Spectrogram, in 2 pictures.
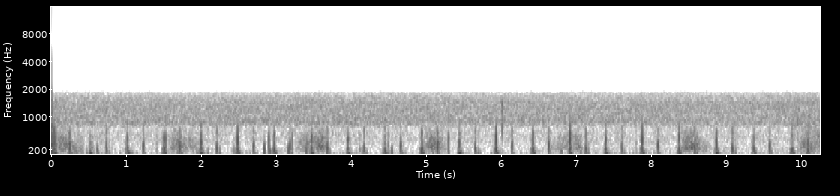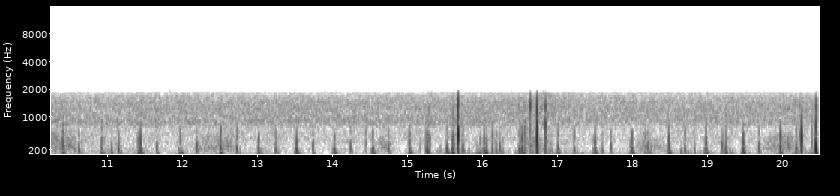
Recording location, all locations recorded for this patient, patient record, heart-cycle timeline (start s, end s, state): tricuspid valve (TV)
aortic valve (AV)+pulmonary valve (PV)+tricuspid valve (TV)+mitral valve (MV)
#Age: Child
#Sex: Female
#Height: 104.0 cm
#Weight: 20.4 kg
#Pregnancy status: False
#Murmur: Absent
#Murmur locations: nan
#Most audible location: nan
#Systolic murmur timing: nan
#Systolic murmur shape: nan
#Systolic murmur grading: nan
#Systolic murmur pitch: nan
#Systolic murmur quality: nan
#Diastolic murmur timing: nan
#Diastolic murmur shape: nan
#Diastolic murmur grading: nan
#Diastolic murmur pitch: nan
#Diastolic murmur quality: nan
#Outcome: Abnormal
#Campaign: 2015 screening campaign
0.00	0.30	unannotated
0.30	0.44	diastole
0.44	0.58	S1
0.58	0.70	systole
0.70	0.80	S2
0.80	0.96	diastole
0.96	1.08	S1
1.08	1.18	systole
1.18	1.28	S2
1.28	1.44	diastole
1.44	1.58	S1
1.58	1.68	systole
1.68	1.78	S2
1.78	1.92	diastole
1.92	2.08	S1
2.08	2.16	systole
2.16	2.26	S2
2.26	2.42	diastole
2.42	2.56	S1
2.56	2.66	systole
2.66	2.76	S2
2.76	2.90	diastole
2.90	3.04	S1
3.04	3.16	systole
3.16	3.28	S2
3.28	3.44	diastole
3.44	3.55	S1
3.55	3.64	systole
3.64	3.76	S2
3.76	3.92	diastole
3.92	4.04	S1
4.04	4.16	systole
4.16	4.24	S2
4.24	4.40	diastole
4.40	4.52	S1
4.52	4.64	systole
4.64	4.74	S2
4.74	4.90	diastole
4.90	5.02	S1
5.02	5.12	systole
5.12	5.24	S2
5.24	5.40	diastole
5.40	5.52	S1
5.52	5.64	systole
5.64	5.74	S2
5.74	5.90	diastole
5.90	6.00	S1
6.00	6.12	systole
6.12	6.22	S2
6.22	6.38	diastole
6.38	6.50	S1
6.50	6.60	systole
6.60	6.72	S2
6.72	6.86	diastole
6.86	7.00	S1
7.00	7.10	systole
7.10	7.20	S2
7.20	7.36	diastole
7.36	7.48	S1
7.48	7.58	systole
7.58	7.68	S2
7.68	7.82	diastole
7.82	7.96	S1
7.96	8.04	systole
8.04	8.16	S2
8.16	8.32	diastole
8.32	8.42	S1
8.42	8.50	systole
8.50	8.64	S2
8.64	8.78	diastole
8.78	8.94	S1
8.94	9.06	systole
9.06	9.16	S2
9.16	9.32	diastole
9.32	9.44	S1
9.44	9.56	systole
9.56	9.66	S2
9.66	9.84	diastole
9.84	9.96	S1
9.96	10.08	systole
10.08	10.18	S2
10.18	10.36	diastole
10.36	10.48	S1
10.48	10.60	systole
10.60	10.70	S2
10.70	10.88	diastole
10.88	11.00	S1
11.00	11.12	systole
11.12	11.24	S2
11.24	11.40	diastole
11.40	11.52	S1
11.52	11.64	systole
11.64	11.72	S2
11.72	11.92	diastole
11.92	12.06	S1
12.06	12.18	systole
12.18	12.28	S2
12.28	12.44	diastole
12.44	12.58	S1
12.58	12.68	systole
12.68	12.80	S2
12.80	12.98	diastole
12.98	13.10	S1
13.10	13.22	systole
13.22	13.30	S2
13.30	13.48	diastole
13.48	13.60	S1
13.60	13.74	systole
13.74	13.82	S2
13.82	14.00	diastole
14.00	14.10	S1
14.10	14.24	systole
14.24	14.32	S2
14.32	14.50	diastole
14.50	14.62	S1
14.62	14.74	systole
14.74	14.82	S2
14.82	15.00	diastole
15.00	20.50	unannotated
